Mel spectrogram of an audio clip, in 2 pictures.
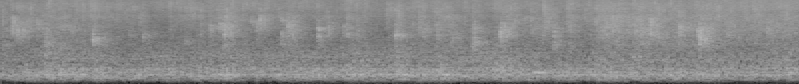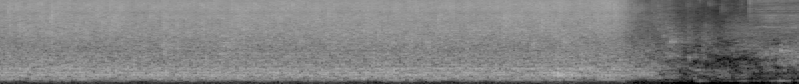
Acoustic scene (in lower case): restroom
